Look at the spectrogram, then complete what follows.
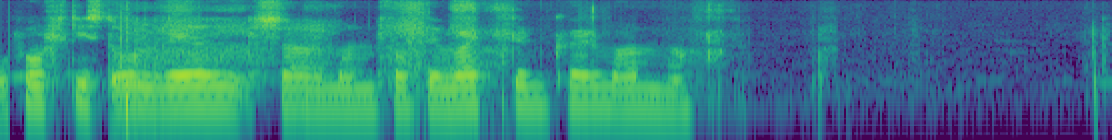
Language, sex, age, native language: Icelandic, male, 11, Icelandic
